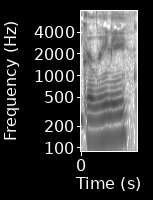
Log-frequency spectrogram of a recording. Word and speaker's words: Guarini: Guarini.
